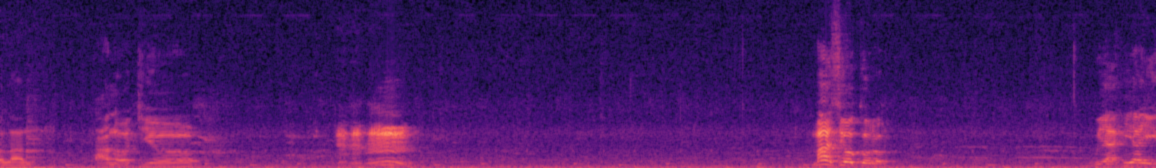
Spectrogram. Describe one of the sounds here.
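An older man addresses a group, speaking loudly.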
